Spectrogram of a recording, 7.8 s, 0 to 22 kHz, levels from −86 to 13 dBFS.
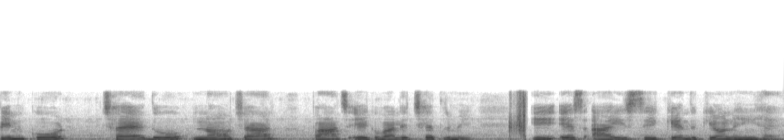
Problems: none marked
